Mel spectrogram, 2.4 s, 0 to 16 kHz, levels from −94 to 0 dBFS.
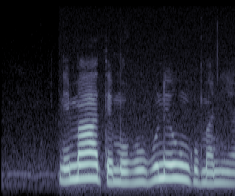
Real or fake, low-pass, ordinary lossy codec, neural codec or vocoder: real; 14.4 kHz; none; none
